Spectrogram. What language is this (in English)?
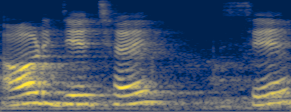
Maithili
